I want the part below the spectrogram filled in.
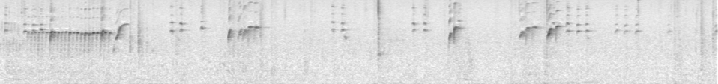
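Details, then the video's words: Yorkshire canary, a breed also called king size canary, singing: a sustained high, even trill lasting about a second, then a series of short, bright rising chirps and clicks in scattered bursts over faint steady hiss. "BEST CANARY SINGING"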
